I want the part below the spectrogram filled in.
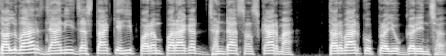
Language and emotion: Nepali, neutral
